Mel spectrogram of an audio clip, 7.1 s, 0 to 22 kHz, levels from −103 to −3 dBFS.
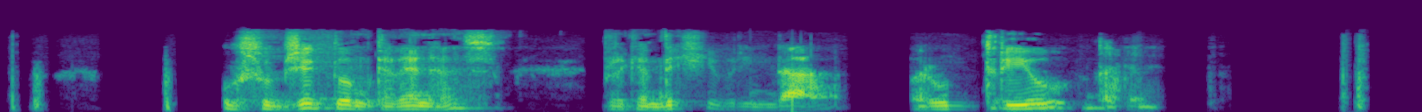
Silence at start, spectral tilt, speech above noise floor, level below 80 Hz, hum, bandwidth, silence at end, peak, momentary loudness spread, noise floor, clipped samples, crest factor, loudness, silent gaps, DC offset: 0.15 s; -3.5 dB/octave; over 70 dB; -62 dBFS; none; 7.6 kHz; 0.3 s; -2 dBFS; 24 LU; under -90 dBFS; under 0.1%; 20 dB; -19 LUFS; 0.51-0.81 s, 0.88-1.10 s, 2.93-3.01 s, 4.25-4.55 s, 5.83-6.03 s, 6.15-6.69 s; under 0.1%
